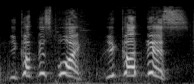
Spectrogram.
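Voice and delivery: high, loud encouragement; urgent cheering. Real, not acted. Player rooting for teammate, urgent cheering. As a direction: cheer your teammate on at full voice.

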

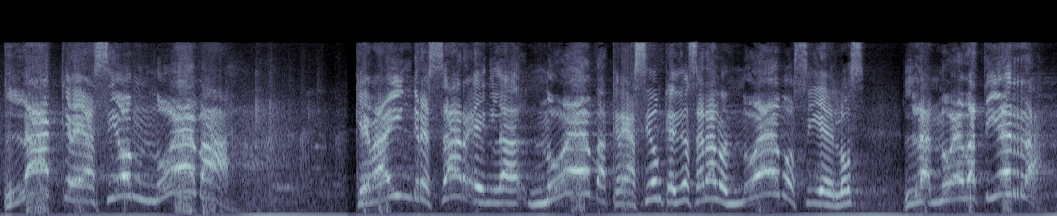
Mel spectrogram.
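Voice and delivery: slow, ringing pulpit proclamation, every phrase hammered home; preaching at full force. Acted. Preacher to his congregation about the new creation, full-force preaching.

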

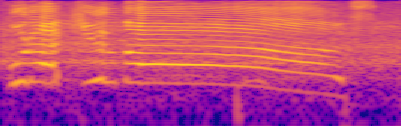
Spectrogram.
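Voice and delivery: slow, drawn-out name scream; screaming football commentator. Real, not acted. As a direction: stretch the name at full volume. Goal call in live commentary.

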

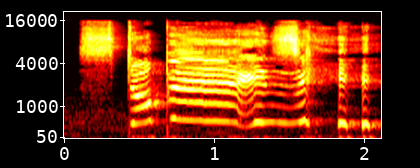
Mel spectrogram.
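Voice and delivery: very high, drawn-out, playful cry; squealed protest. Real, not acted. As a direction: wail at a teasing friend to quit it. Laughing protest at teasing.

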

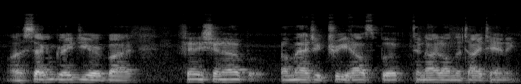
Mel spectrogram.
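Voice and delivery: ordinary delivery, nothing marked

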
